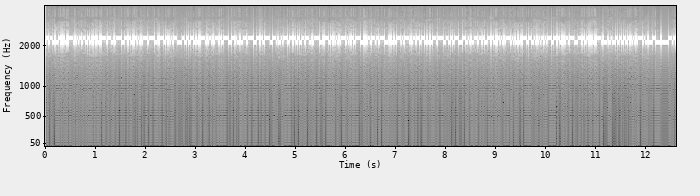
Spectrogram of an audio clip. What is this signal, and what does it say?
RTTY, about 45.45 baud. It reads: PRESIDENT DETERMINED THAT THE INTERESTS OF NATIONAL DEFENSE SO REQUIRE.
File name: fsk170 / USS-New-Jersey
